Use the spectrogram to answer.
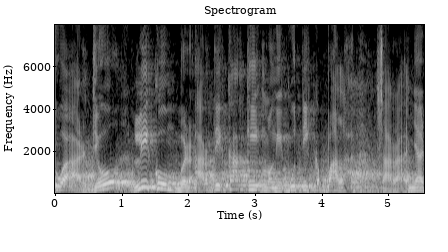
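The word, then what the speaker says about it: وَأَرْجُلِكُمْ: Macanya tidak wa arjulakum, tapi wa arjulikum, berarti kaki mengikuti kepala.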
